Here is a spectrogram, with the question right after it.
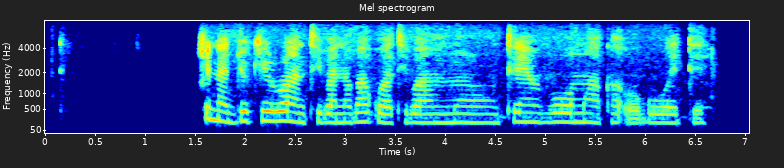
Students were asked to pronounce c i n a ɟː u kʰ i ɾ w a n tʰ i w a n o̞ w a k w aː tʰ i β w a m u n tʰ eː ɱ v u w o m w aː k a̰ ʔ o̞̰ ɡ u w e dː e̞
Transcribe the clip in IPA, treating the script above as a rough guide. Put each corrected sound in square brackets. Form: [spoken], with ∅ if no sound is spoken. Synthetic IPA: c i n a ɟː u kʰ i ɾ w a n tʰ i [β] a n o̞ [β] a k w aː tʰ i β w a m u n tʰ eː ɱ v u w o m w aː k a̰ ʔ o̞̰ ɡ u w e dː e̞

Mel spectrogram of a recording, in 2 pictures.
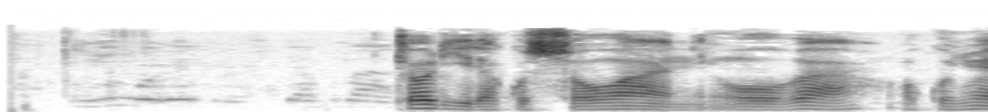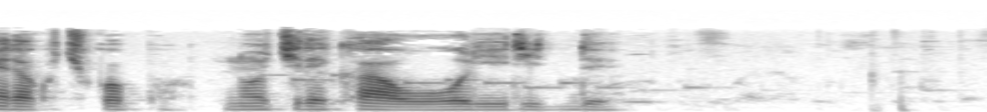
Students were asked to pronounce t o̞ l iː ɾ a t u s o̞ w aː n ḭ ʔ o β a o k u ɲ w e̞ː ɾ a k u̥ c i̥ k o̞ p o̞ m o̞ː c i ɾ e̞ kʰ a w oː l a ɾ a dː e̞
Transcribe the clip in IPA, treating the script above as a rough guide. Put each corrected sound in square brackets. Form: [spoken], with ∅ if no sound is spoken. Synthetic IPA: t o̞ l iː ɾ a [k] u s o̞ w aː n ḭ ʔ o β a o k u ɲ w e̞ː ɾ a k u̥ c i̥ k o̞ p o̞ [n] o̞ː c i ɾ e̞ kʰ a w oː l [i] ɾ [i] dː e̞

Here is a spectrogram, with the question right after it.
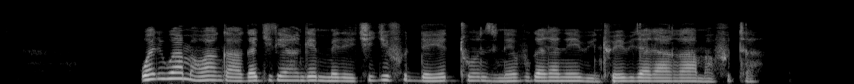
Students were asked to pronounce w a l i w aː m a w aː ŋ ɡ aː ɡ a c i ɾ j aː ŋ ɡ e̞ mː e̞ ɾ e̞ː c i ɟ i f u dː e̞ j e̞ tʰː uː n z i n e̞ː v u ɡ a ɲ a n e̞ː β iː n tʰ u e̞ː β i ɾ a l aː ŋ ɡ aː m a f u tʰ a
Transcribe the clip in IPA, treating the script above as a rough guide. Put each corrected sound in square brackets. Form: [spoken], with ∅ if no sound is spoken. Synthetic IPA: w a l i w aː m a w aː ŋ ɡ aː ɡ a [ɟ] i ɾ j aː ŋ ɡ e̞ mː e̞ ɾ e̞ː c i ɟ i f u dː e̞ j e̞ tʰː uː n z i n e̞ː v u ɡ a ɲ a n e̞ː β iː n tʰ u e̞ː β i ɾ a l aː ŋ ɡ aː m a f u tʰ a

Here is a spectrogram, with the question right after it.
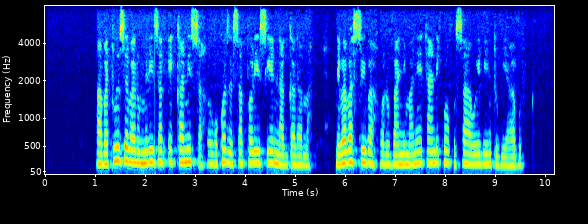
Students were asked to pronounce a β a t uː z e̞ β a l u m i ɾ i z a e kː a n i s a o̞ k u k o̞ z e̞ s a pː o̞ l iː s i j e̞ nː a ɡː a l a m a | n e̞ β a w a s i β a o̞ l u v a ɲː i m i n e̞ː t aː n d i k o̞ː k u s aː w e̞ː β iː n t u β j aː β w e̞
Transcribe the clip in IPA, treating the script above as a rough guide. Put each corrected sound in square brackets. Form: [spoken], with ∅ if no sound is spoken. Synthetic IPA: a β a t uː z e̞ β a l u m i ɾ i z a e kː a n i s a o̞ k u k o̞ z e̞ s a pː o̞ l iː s i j e̞ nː a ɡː a l a m a | n e̞ β a [β] a s i β a o̞ l u v a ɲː i m [a] n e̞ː t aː n d i k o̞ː k u s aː w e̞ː β iː n t u β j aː β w e̞

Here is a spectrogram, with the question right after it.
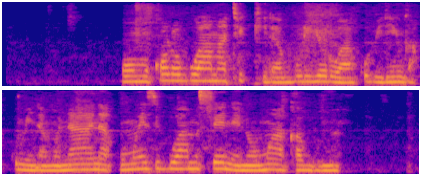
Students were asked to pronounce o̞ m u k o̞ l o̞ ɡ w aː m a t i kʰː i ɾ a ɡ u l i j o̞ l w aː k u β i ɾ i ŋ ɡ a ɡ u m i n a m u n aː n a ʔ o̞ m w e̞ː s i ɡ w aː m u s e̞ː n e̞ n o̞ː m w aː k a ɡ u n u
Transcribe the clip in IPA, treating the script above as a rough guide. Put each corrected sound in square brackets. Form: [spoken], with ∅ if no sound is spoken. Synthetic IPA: o̞ m u k o̞ l o̞ ɡ w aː m a t i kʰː i ɾ a ɡ u l i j o̞ l w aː k u β i ɾ i ŋ ɡ a [k] u m i n a m u n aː n a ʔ o̞ m w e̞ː [z] i ɡ w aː m u s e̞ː n e̞ n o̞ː m w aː k a ɡ u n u

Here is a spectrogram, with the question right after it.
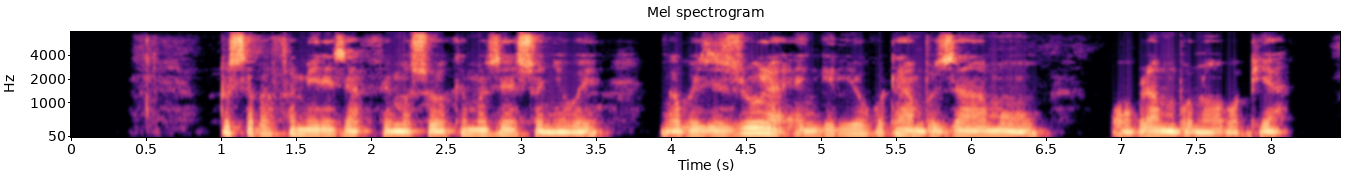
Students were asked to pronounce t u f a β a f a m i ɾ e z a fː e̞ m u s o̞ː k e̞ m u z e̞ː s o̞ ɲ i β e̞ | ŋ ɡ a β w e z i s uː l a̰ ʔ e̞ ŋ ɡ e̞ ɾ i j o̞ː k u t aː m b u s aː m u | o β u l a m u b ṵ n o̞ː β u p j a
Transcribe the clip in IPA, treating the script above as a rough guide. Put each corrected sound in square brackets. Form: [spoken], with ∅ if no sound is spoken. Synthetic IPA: t u [s] a β a f a m i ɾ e z a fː e̞ m u s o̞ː k e̞ m u z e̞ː s o̞ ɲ i [w] e̞ | ŋ ɡ a β w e z i [z] uː l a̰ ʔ e̞ ŋ ɡ e̞ ɾ i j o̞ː k u t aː m b u [z] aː m u | o β u l a m u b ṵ n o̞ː β u p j a

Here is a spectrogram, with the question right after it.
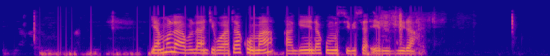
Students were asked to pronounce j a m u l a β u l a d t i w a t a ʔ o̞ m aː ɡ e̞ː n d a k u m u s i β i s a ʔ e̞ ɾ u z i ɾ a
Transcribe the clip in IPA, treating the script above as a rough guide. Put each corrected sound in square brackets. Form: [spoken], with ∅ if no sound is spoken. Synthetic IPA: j a m u l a β u l a [n] t i w a t a [k] o̞ m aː ɡ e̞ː n d a k u m u s i β i s a ʔ e̞ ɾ u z i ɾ a

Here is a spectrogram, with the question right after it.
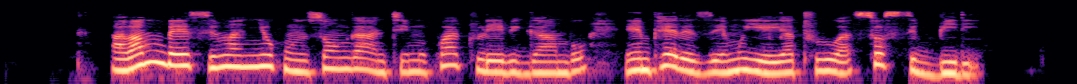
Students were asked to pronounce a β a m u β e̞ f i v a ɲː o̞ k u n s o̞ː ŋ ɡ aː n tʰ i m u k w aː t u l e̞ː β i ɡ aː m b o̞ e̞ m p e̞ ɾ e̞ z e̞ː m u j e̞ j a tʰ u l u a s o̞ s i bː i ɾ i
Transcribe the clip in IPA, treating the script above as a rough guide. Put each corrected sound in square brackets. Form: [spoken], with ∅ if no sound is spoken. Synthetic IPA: a β a m u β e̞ [s] i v a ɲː o̞ k u n s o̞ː ŋ ɡ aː n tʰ i m u k w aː t u l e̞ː β i ɡ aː m b o̞ e̞ m p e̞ ɾ e̞ z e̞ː m u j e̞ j a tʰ u l [w] a s o̞ s i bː i ɾ i

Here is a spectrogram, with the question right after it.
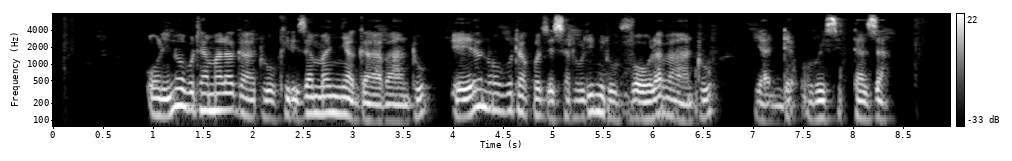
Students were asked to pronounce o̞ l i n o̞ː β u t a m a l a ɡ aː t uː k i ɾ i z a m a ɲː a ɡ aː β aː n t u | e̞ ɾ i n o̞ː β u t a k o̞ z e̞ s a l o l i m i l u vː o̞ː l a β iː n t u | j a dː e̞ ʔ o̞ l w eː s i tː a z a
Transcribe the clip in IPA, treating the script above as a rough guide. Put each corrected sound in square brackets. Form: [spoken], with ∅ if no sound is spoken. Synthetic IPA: o̞ l i n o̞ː β u t a m a l a ɡ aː t uː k i ɾ i z a m a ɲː a ɡ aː β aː n t u | e̞ ɾ [a] n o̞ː β u t a k o̞ z e̞ s a l [u] l i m i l u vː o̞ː l a β [aː] n t u | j a dː e̞ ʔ o̞ l w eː s i tː a z a

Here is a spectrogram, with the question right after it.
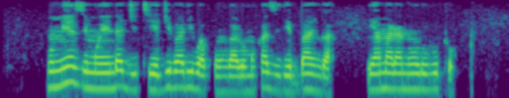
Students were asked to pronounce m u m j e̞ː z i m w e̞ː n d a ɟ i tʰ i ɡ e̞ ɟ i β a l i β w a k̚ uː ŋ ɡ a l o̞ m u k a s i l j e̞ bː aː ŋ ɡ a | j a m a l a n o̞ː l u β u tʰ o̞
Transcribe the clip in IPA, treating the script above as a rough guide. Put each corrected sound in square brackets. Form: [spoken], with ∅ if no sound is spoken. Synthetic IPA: m u m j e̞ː z i m w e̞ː n d a ɟ i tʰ i [∅] e̞ ɟ i β a l i β w a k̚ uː ŋ ɡ a l o̞ m u k a [z] i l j e̞ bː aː ŋ ɡ a | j a m a l a n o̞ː l u β u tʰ o̞

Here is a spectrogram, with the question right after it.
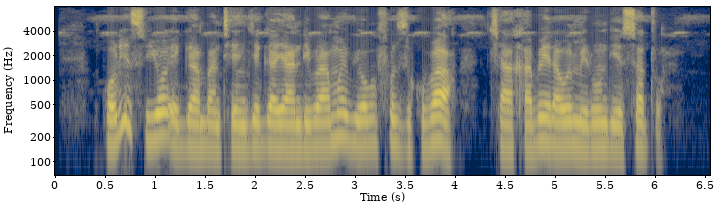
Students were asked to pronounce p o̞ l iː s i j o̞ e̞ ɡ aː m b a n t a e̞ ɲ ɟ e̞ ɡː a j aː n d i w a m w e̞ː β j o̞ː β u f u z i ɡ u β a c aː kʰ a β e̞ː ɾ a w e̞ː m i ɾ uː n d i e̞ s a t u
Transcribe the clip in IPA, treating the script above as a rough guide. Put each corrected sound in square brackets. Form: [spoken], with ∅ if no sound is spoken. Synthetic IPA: p o̞ l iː s i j o̞ e̞ ɡ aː m b a n t [i] e̞ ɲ ɟ e̞ [ɡ] a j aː n d i [β] a m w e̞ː β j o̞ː β u f u z i [k] u β a c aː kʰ a β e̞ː ɾ a w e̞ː m i ɾ uː n d i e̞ s a t u

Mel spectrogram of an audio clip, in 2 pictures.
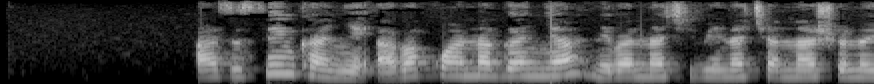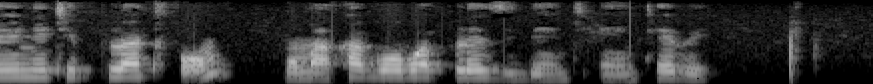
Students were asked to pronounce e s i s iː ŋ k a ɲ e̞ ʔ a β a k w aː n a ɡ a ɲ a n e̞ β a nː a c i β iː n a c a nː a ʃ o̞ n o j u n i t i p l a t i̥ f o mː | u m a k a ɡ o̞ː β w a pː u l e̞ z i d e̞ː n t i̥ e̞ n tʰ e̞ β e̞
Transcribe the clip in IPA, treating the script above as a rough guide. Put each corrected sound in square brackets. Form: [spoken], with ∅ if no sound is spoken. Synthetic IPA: [a] s i s iː ŋ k a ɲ e̞ ʔ a β a k w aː n a ɡ a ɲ a n e̞ β a nː a c i β iː n a c a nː a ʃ o̞ n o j u n i t i p l a t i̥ f o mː | u m a k a ɡ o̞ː β w a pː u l e̞ z i d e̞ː n t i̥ e̞ n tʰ e̞ β e̞

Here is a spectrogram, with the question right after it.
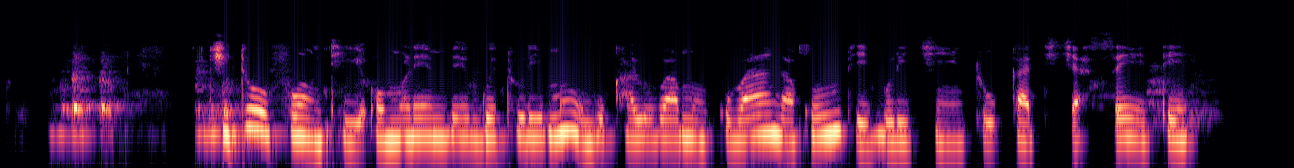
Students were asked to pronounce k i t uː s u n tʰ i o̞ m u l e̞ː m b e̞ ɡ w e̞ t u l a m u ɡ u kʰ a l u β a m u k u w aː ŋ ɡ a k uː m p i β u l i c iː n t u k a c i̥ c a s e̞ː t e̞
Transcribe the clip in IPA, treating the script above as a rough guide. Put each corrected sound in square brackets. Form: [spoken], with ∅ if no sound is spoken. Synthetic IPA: [c] i t uː [f] u n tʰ i o̞ m u l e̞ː m b e̞ ɡ w e̞ t u l [i] m u ɡ u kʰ a l u β a m u k u [β] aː ŋ ɡ a k uː m p i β u l i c iː n t u k a [t] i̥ c a s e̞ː t e̞

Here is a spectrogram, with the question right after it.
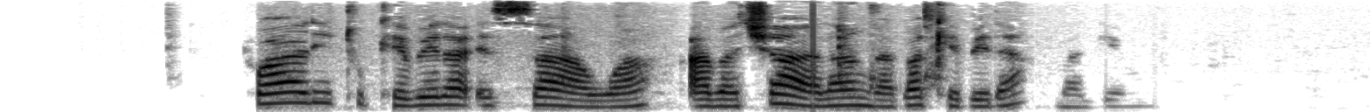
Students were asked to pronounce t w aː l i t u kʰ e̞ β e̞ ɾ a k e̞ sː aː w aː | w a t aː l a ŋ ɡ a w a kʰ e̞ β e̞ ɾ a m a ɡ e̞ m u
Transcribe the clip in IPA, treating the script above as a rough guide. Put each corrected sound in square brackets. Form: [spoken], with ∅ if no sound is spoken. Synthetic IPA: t w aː l i t u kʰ e̞ β e̞ ɾ a [ʔ] e̞ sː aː w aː | [β] a [c] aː l a ŋ ɡ a [β] a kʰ e̞ β e̞ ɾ a m a ɡ e̞ m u

